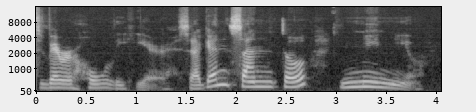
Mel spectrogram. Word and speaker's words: Santo Niño: So again, Santo Niño. Santo Niño. Yeah, so the pronunciation for that is just like as in Santo Niño.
